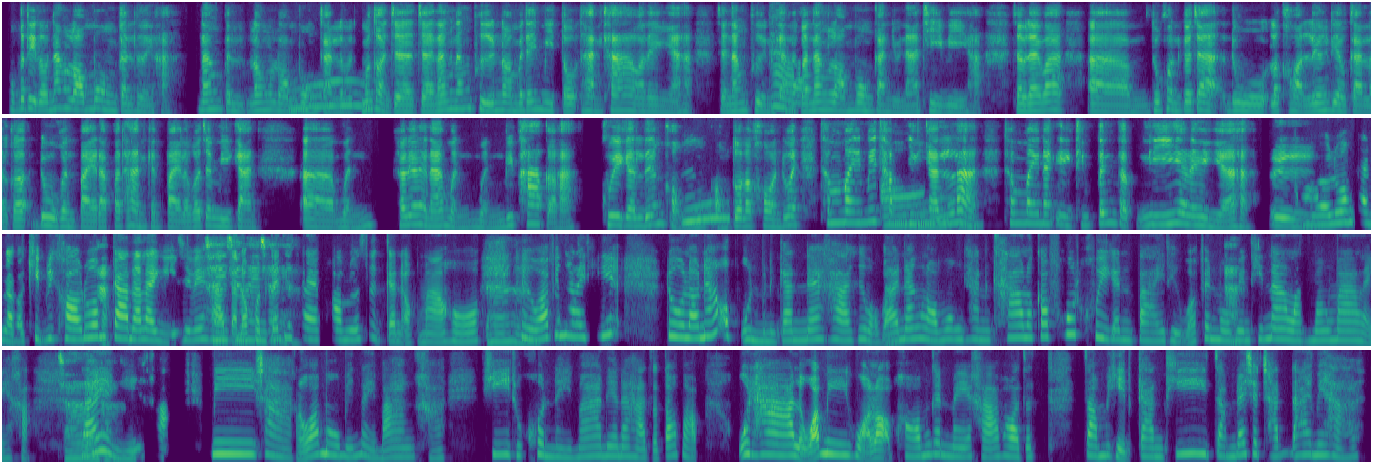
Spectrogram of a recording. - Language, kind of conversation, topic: Thai, podcast, บรรยากาศตอนนั่งดูละครช่วงเย็นกับครอบครัวที่บ้านเป็นยังไงบ้าง?
- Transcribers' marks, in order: none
